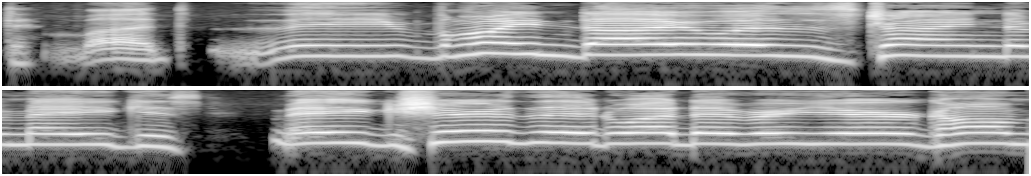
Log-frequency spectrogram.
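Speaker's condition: Parkinson's disease, young onset

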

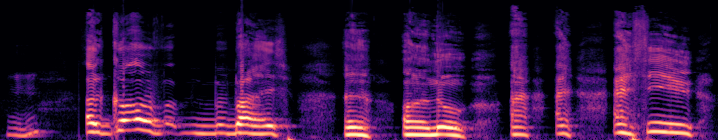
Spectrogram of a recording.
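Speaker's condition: Cerebral palsy; speech can be hard sometimes

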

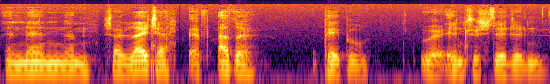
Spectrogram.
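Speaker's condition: Tongue cancer; aggressive tongue cancer

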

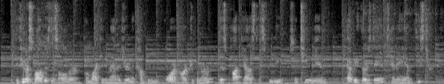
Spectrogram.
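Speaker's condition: No condition

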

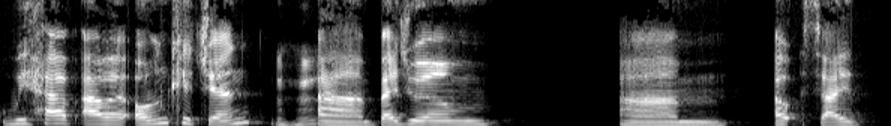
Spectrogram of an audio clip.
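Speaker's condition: Down syndrome; adult woman

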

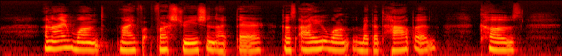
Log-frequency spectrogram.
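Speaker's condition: Down syndrome; age 21

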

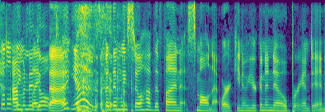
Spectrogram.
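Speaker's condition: No condition

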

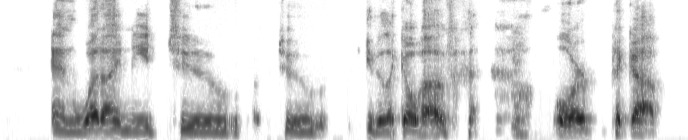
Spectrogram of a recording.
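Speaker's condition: Stuttering; repeated sounds, prolonged sounds

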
